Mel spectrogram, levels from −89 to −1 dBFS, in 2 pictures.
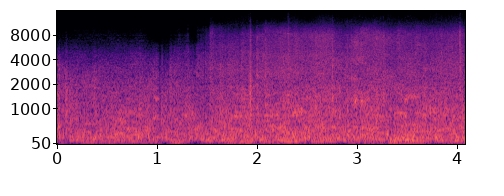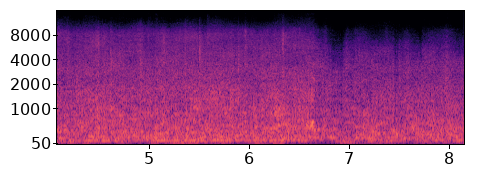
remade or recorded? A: remade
